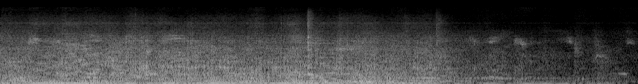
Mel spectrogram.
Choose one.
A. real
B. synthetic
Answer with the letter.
B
